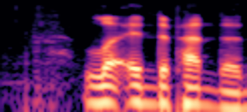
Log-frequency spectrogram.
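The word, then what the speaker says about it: L'Indépendant: Is that how you pronounce it? L'Independent.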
